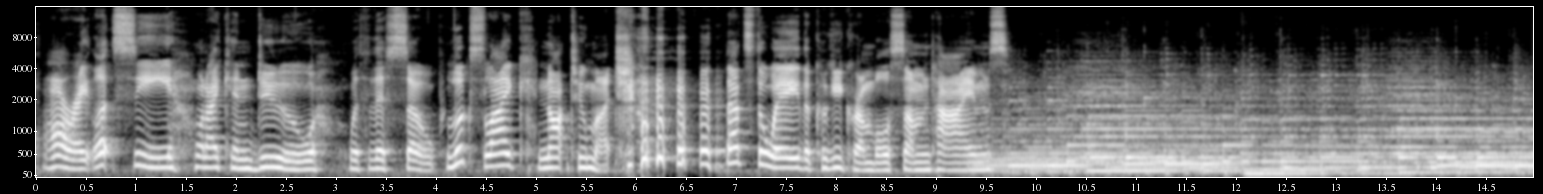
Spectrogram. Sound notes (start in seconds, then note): 5.9 laughing; 9.7 upbeat music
